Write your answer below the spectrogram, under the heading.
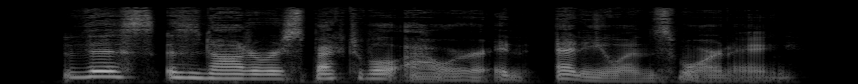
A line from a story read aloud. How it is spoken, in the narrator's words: he sighs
